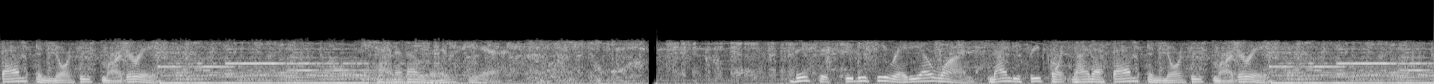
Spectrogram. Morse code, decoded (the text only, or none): none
